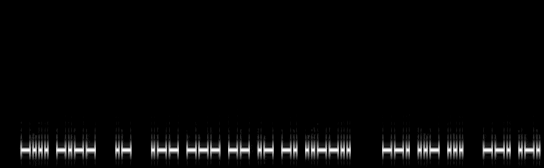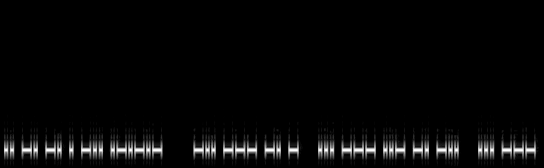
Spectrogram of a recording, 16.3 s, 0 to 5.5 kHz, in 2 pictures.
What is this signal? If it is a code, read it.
Morse code, heard as a keyed tone, about 27 wpm, 600 Hz. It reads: BY A WOMAN? GUS GRINNED. DONT SOUND SO
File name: Never 0027wpm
